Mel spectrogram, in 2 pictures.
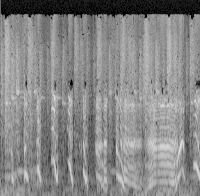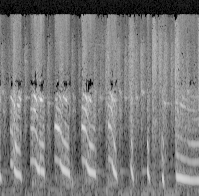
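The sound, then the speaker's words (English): A person imitates a begging dog with a long run of high, pitch-sliding whimpers and whines, fairly loud, rising and falling in quick repeated bursts with no other talk. “All right, I'm going to beg in dog language.”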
